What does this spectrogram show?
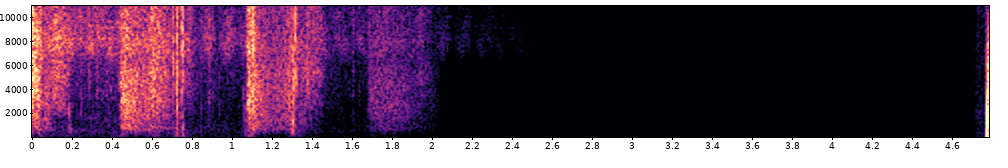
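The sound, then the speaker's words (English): Heavy footsteps stomp off quickly toward a tent, four or five thudding steps growing fainter before silence, followed by a sudden loud burst of noise at the very end. “And you see the Fearbold, like, storm off toward the tent, going, I can't believe I'm doing this stupid bullshit.”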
